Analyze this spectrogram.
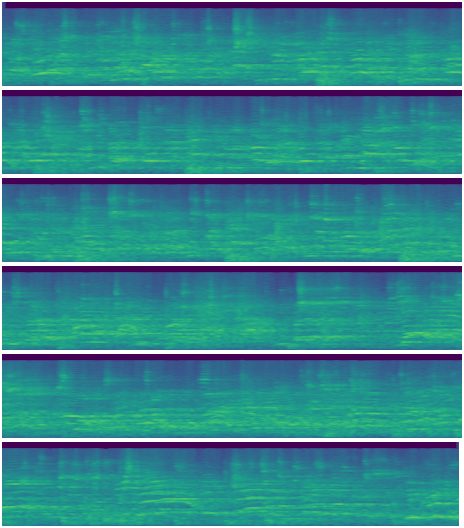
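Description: A small crowd murmurs in a large echoing gym.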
